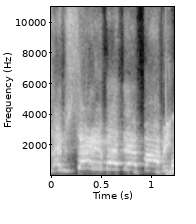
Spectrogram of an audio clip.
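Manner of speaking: very high, strained mock plea; desperate apology. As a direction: act out begging for mercy. Pinned brother begs forgiveness.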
